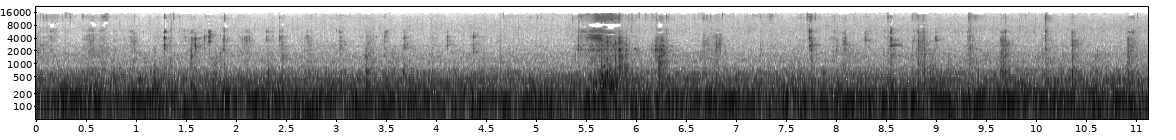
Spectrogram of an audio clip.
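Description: Close-up eating sounds: a burger is bitten into and chewed, with many small mouth clicks. There are two bigger bites, one at the start and one about five and a half seconds in, over a steady low hum.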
